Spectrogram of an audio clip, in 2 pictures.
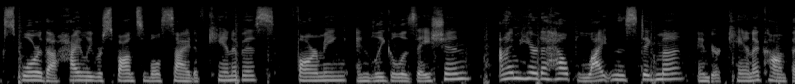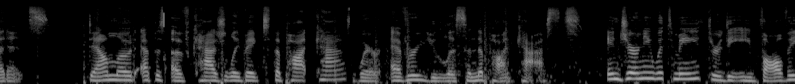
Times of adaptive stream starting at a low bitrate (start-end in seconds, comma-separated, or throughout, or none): none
